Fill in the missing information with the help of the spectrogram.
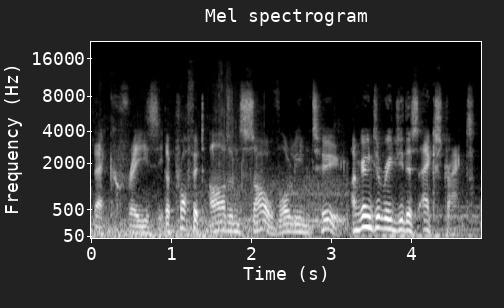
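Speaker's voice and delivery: usual speaking voice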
